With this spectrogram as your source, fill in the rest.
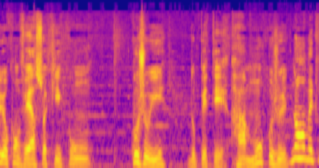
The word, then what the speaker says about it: Cujuí: A pronúncia em espanhol é Cujuí, Ramon Cujuí.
